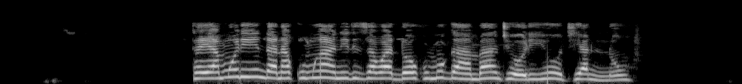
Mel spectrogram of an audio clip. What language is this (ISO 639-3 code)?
lug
